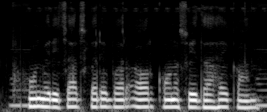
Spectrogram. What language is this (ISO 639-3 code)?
hne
